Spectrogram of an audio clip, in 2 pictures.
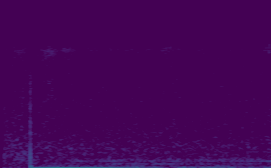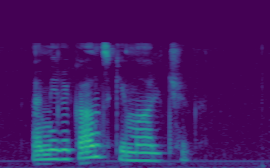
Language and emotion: Russian, sad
